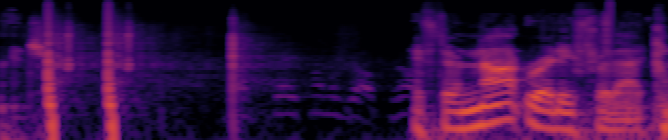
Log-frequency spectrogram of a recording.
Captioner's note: gun shots firing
